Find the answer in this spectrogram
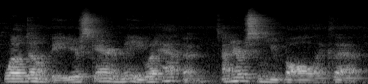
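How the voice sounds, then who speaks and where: A man reading aloud and voicing a gentle, quiet teenage boy who speaks softly, in an echoey room far from the mic. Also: mid-range voice, a little fast, a little hiss or hum, lightly acted. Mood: soothing. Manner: soft, hushed.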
